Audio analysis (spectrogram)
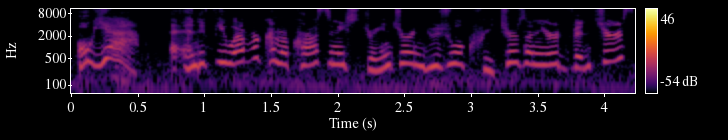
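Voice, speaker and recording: A woman's voice: extremely high pitch, animated, quick pace, fairly bright tone, exaggerated voice. A woman voicing a friendly, earnest young female guild advisor in an anime-style video game, chatty and sincere. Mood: cheerful, perky. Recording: game music behind the voice.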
